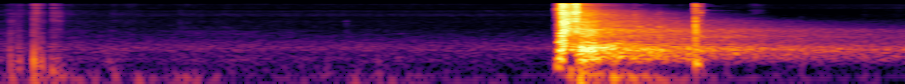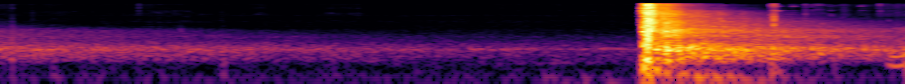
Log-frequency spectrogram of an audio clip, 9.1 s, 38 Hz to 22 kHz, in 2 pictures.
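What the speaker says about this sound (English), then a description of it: "let's see if this magical Soviet boomstick will actually go pew. Two shots to check." An SVT-40 Soviet semi-automatic rifle fires two loud, sharp shots at an outdoor range, several seconds apart, each with a long echoing decay.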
